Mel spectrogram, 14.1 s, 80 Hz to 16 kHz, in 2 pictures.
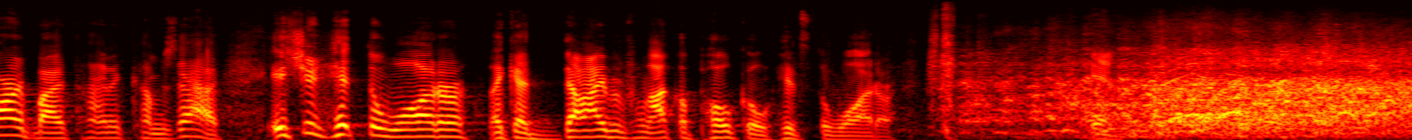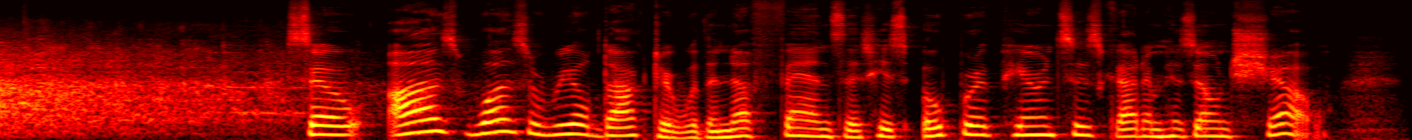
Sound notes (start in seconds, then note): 4.7 laughter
